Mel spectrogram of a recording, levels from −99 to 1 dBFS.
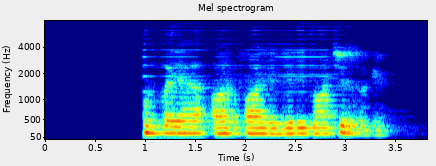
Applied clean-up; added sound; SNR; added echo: neural mask model DeepFilterNet 3.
